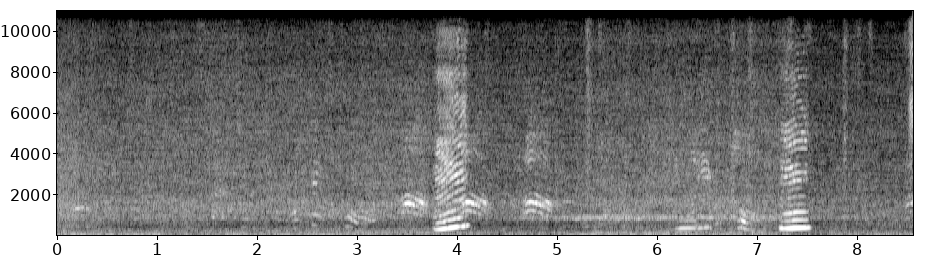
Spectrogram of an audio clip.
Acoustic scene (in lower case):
residential area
